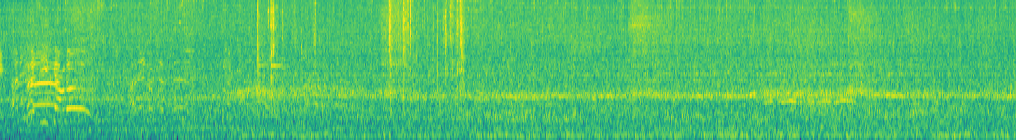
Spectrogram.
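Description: Bicycle wheels whir steadily on a road as a pack of riders rolls along.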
